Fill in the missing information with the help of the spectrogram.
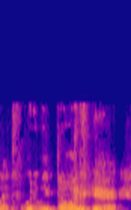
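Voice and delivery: can't believe this; incredulous. Real, not acted. Host reacting to the home run record, high and incredulous. Disbelief at baseball record talk.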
